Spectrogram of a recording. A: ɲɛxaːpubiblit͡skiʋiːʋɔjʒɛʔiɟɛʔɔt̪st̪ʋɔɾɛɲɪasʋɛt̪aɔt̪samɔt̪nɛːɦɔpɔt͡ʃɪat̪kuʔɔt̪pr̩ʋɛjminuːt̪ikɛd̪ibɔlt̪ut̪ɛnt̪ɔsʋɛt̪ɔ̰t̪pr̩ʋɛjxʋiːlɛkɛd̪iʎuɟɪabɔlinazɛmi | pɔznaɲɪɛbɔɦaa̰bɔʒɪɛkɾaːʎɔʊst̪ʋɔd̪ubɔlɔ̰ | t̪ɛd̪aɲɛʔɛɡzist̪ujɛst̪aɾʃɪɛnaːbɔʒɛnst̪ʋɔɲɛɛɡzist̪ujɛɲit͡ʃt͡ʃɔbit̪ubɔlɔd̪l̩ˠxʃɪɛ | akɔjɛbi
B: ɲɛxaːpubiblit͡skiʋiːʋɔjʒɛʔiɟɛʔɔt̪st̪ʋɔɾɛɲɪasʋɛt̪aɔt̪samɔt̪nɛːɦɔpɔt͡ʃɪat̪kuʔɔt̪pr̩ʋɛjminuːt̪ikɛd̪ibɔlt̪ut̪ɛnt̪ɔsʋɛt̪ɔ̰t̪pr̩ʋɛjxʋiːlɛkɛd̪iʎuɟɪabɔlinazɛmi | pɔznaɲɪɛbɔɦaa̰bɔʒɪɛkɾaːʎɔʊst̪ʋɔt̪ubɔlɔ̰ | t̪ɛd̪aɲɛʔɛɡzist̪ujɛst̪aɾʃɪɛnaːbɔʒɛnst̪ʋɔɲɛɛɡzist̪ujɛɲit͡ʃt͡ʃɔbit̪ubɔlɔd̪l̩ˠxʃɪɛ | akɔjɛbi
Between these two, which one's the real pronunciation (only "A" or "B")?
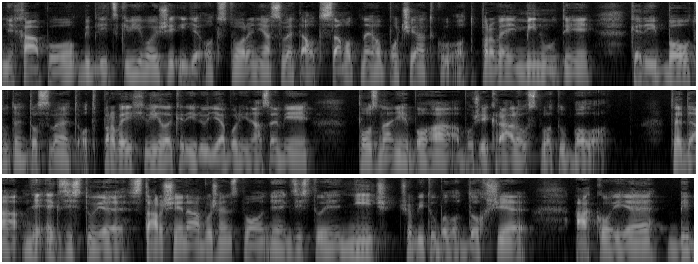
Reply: B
